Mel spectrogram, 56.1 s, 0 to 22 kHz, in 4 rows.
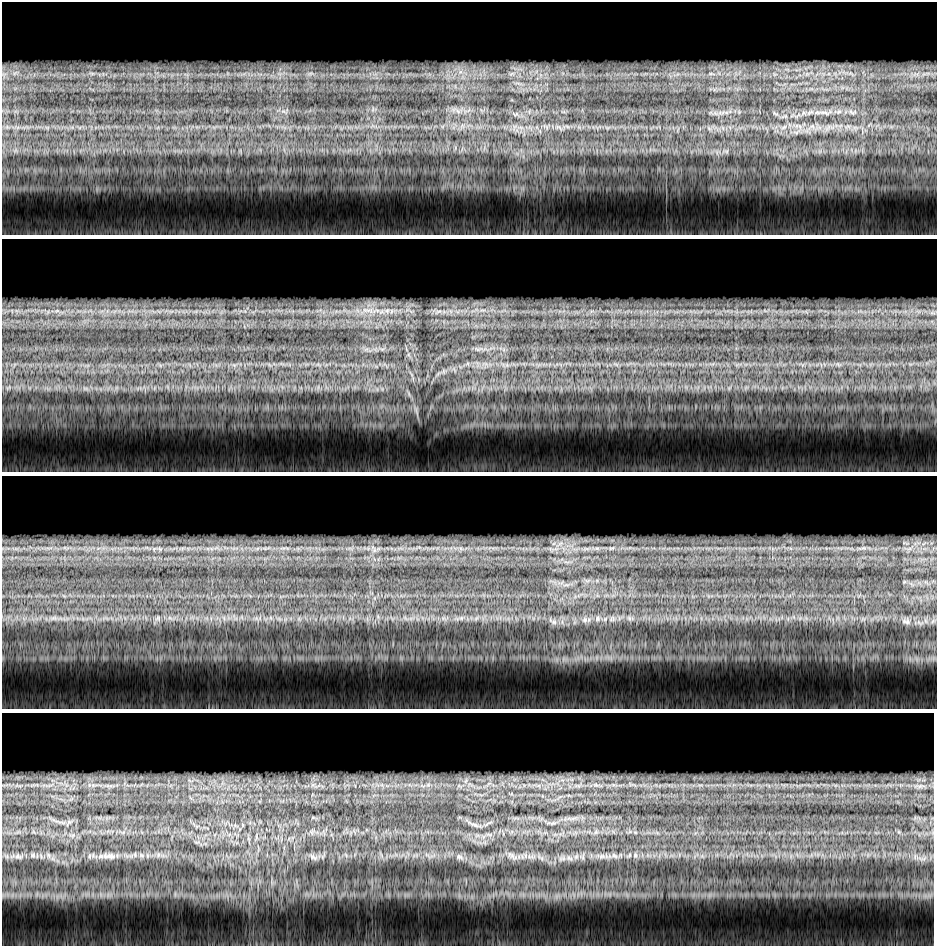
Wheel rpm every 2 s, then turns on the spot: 210, 210, 210, 210, 210, 210, 210, 210, 210, 200, 180, 210, 210, 210, 230, 230, 230, 230, 230, 230, 230, 230, 220, 220, 230, 230, 230, 230.
none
